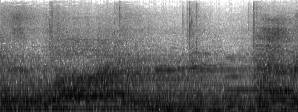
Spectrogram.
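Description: Live rock band playing loudly with many voices singing together, typical of a concert crowd singing along with the band.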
